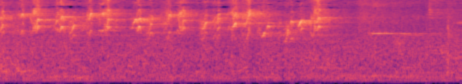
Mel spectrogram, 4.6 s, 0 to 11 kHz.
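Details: A male barn swallow, father of five nestlings, sings at Kugayama station on 27 June 2022 while watching commuters pass. He gives a fast, twittering run of high chirps and warbles, with a brief steady whistle near the end over a low hum.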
